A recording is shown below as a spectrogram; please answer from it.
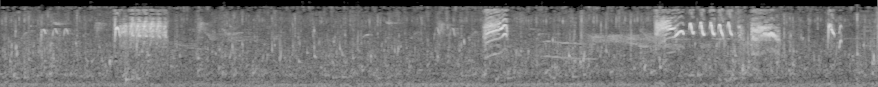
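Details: Olive-backed sunbird song from a tutoring recording for cage birds: isolated high buzzy bursts separated by long gaps, then a short quick ticking trill and a final buzz, with a steady trickle of water throughout.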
